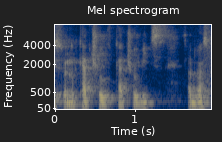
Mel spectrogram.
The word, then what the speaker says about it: Katowice: Ne me demandez pas le nom de la ville parce que je serais incapable de prononcer ce nom, Katowice.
